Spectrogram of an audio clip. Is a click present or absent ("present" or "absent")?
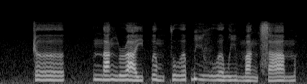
absent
